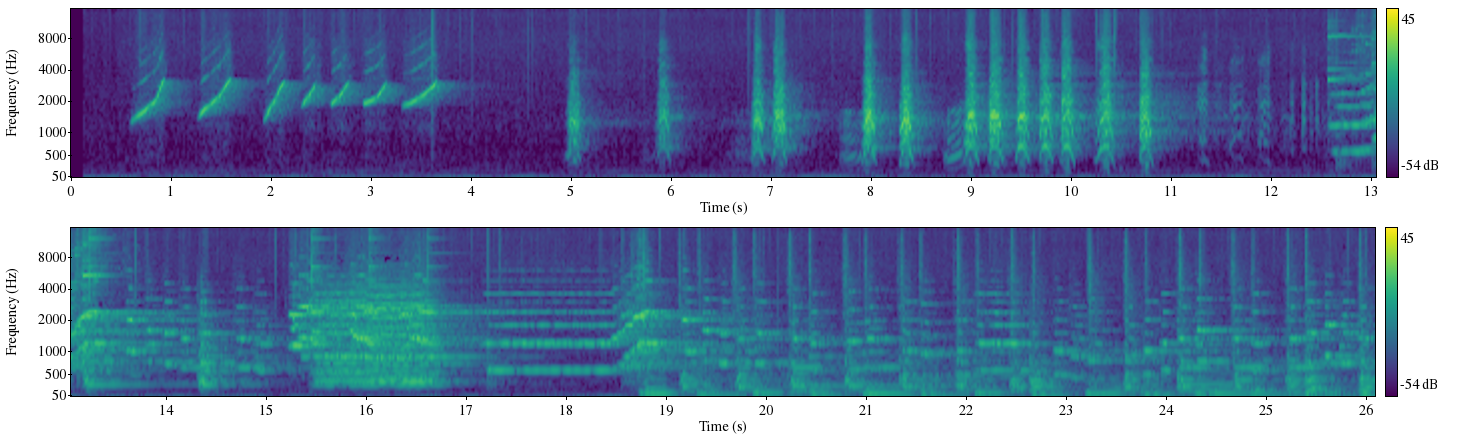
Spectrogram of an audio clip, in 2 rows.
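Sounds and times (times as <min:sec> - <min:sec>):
person whistling rising whistles: 0:00.6 - 0:03.8, 0:12.6 - 0:26.0
dog barking: 0:05.0 - 0:11.5.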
